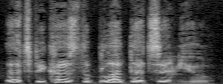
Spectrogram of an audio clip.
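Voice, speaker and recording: A man voicing a proud, scornful male talking horse in a storybook reading, loud and lecturing. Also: fairly high pitch, measured pace, slightly rough, no echo, voice pushed up. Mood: confiding. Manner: haughty, lecturing, loud and emphatic.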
